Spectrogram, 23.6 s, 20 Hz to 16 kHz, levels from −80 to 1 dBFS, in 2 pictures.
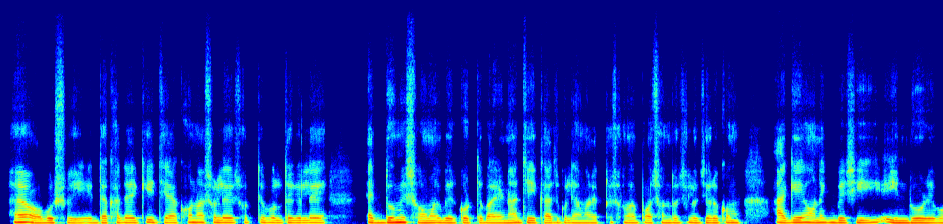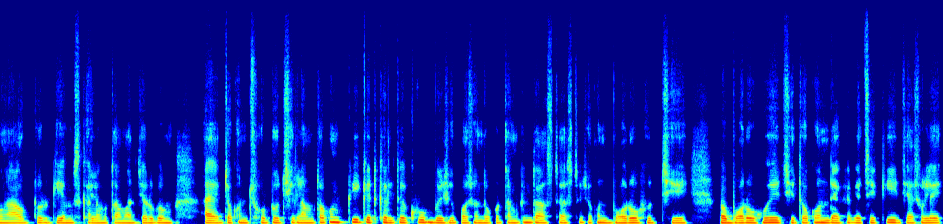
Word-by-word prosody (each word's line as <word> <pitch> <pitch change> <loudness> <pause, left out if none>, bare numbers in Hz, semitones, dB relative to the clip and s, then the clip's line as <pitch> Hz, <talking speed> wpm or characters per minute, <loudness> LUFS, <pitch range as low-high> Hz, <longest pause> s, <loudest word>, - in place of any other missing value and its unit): হ্যাঁ, 180 0 +6 0.2
অবশ্যই. 145 0 0 0.3
দেখা 150 +1 -1
যায় 160 0 +2
কি 185 - 0
যে, 170 - -5
এখন 170 +3 -3
আসলে 165 +1 0 0.2
সত্যি 165 +2 -8
বলতে 160 +1 -2
গেলে 155 +1 0 0.7
একদমই 165 +3 +6
সময় 155 +1 +1
বের 145 -1 +2
করতে 150 0 -1
পারি 145 0 +1
না। 150 - +1
যেই 155 -2 +1
কাজগুলি 150 0 -2
আমার 145 0 -3
একটা 140 +4 -13
সময় 150 -2 -3
পছন্দ 150 +1 -2
ছিলো, 160 -1 -3
যেরকম 155 +1 0 0.6
আগে 165 +2 +3 0.2
অনেক 160 0 +2 0.2
বেশি 160 +1 0 0.4
i - - +3
indoor 150 0 +4
এবং 150 0 -1 0.2
outdoor 145 +2 -4
games 150 0 0
খেলা 145 -1 -3
হতো। 145 - -7
আমার 140 0 -2
যেরকম 150 0 -1 0.5
অ্যা 155 - +4 0.2
যখন 155 +1 -1
ছোটো 155 +1 -2
ছিলাম 155 -2 -2
তখন 165 +3 +3 0.2
ক্রিকেট 180 -3 +3
খেলতে 165 -1 +2 0.2
খুব 170 -1 +2
বেশি 150 0 +1
পছন্দ 145 0 -2
করতাম। 150 0 -5
কিন্তু 165 0 +1
আস্তে, 150 +2 -11
আস্তে 150 +2 -10
যখন 155 +1 -2 0.2
বড়ো 145 +2 +4
হচ্ছি 150 0 -4 0.5
বা 155 - +6
বড়ো 155 +1 +4
হয়েছি 165 -1 +3
তখন 155 +2 +1 0.2
দেখা 150 +1 -1
গেছে 155 +1 -1
কি? 175 - -1 0.2
যে - - -6
আসলে 155 +1 0
155 Hz, 160 wpm, -20 LUFS, 150-160 Hz, 0.7 s, হ্যাঁ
